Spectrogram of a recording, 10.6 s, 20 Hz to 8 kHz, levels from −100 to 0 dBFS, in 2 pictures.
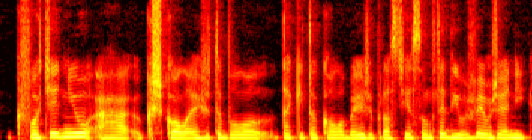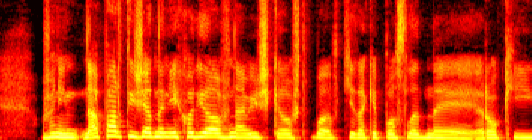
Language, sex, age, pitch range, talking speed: Slovak, female, 20-39, 185-210 Hz, 190 wpm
